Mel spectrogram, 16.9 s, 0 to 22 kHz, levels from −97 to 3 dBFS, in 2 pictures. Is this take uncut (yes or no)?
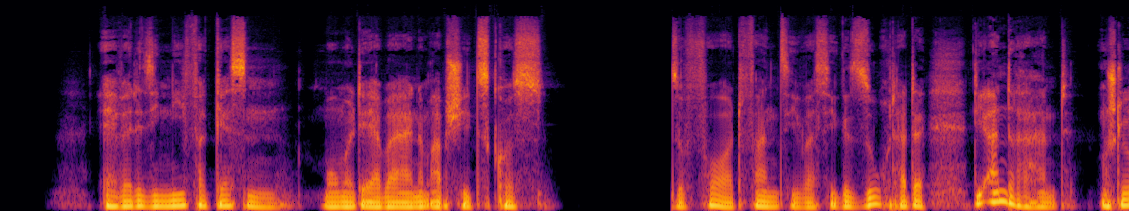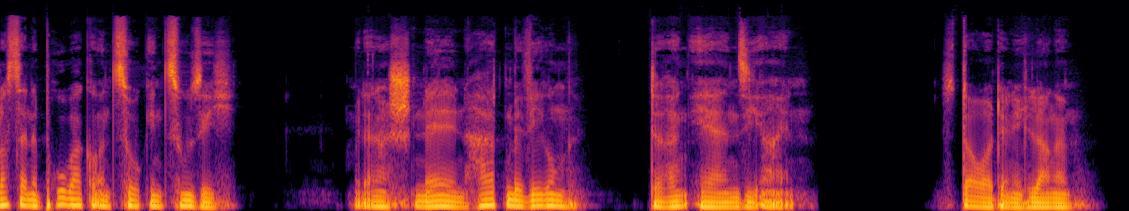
no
